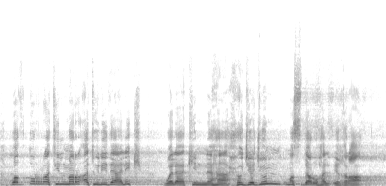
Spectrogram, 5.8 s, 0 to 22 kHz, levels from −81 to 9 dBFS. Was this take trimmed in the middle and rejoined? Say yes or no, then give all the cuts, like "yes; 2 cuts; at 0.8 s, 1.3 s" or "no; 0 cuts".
no; 0 cuts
